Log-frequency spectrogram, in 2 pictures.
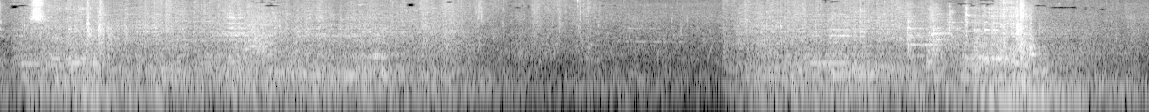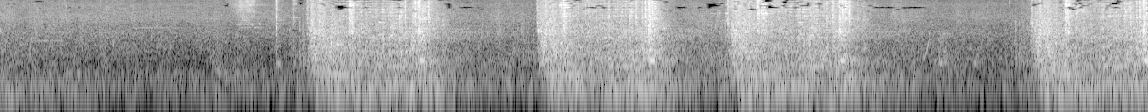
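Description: A heavy stone mechanism grinds and rumbles in bursts as it turns.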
